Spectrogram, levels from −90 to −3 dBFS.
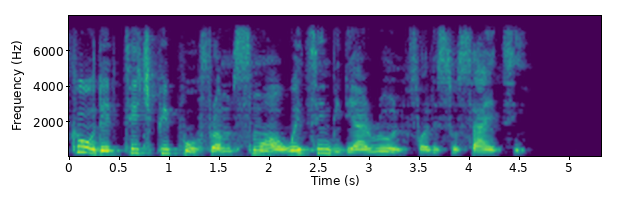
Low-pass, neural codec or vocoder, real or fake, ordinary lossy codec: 7.2 kHz; none; real; none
